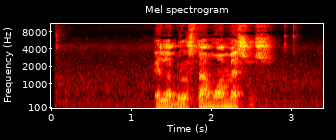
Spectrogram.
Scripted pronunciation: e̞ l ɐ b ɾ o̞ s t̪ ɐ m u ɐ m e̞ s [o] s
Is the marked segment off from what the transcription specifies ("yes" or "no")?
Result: no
